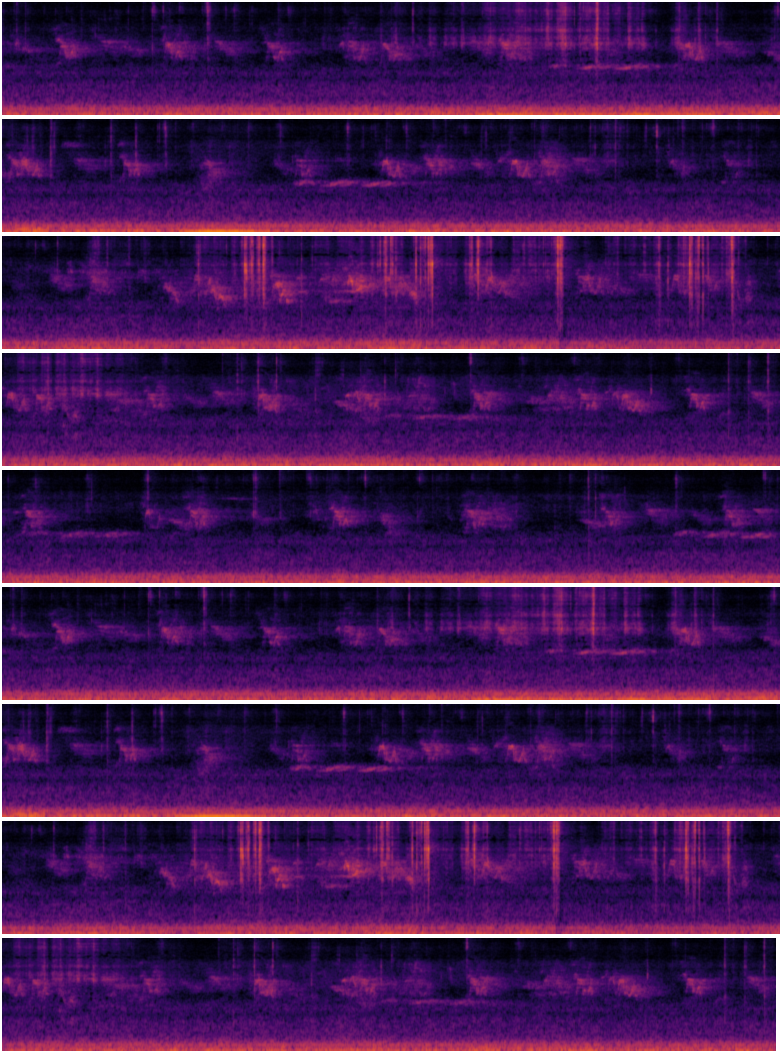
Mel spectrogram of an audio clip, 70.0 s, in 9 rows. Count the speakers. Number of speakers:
zero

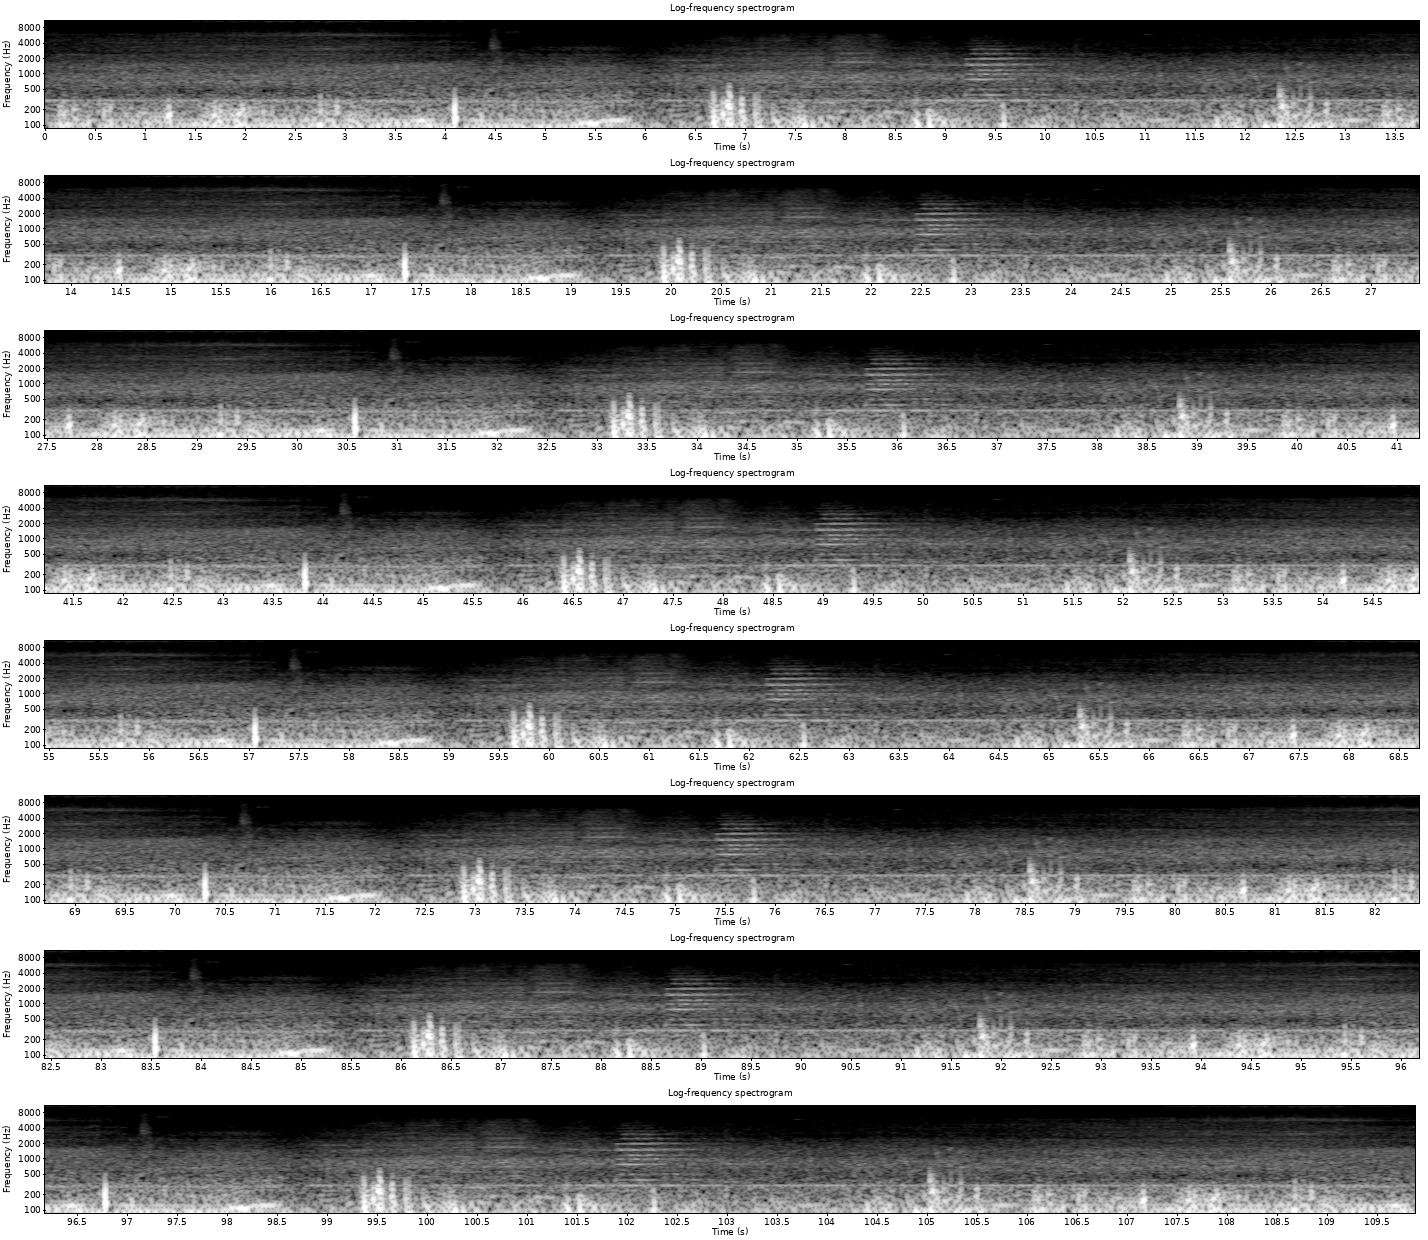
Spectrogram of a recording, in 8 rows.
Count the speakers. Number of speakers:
zero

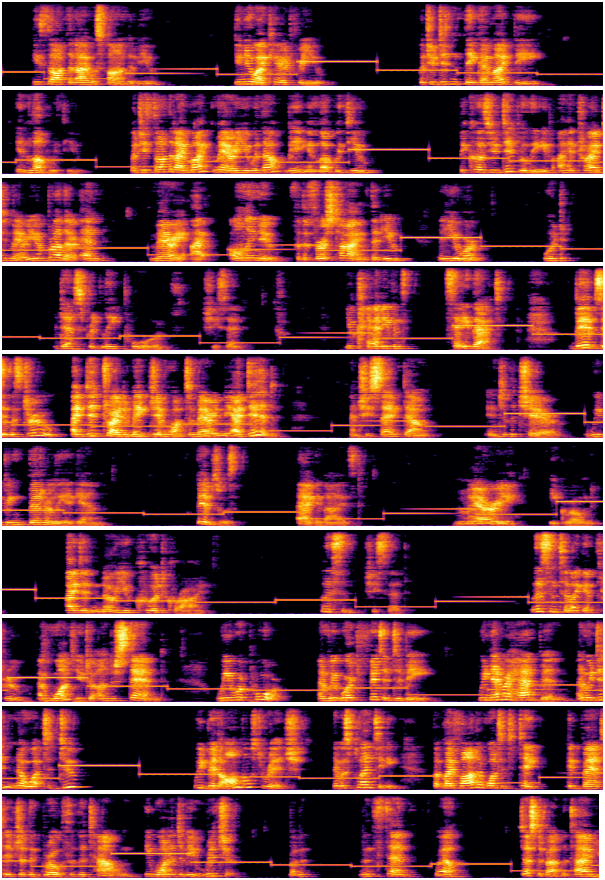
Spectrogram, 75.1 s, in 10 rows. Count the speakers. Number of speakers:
one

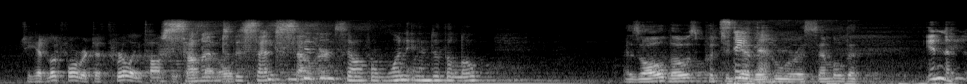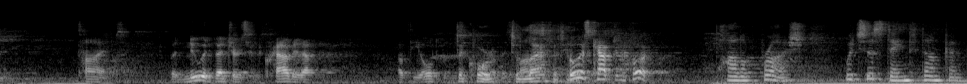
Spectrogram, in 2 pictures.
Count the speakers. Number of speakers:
five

